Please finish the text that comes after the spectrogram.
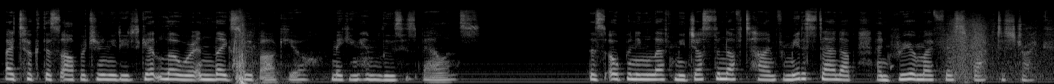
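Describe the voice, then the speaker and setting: Girl acting young heroine telling her story, soft mellow tone, earnest, unsure, slight hum behind. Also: a little high, flat delivery, moderate pace, lightly acted. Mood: tense, earnest. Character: hesitant young gifted woman, apologetic, narrating her own fight. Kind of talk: first-person story narration and audio drama acting.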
